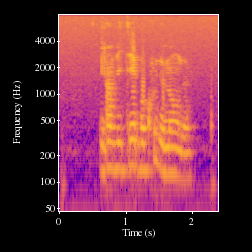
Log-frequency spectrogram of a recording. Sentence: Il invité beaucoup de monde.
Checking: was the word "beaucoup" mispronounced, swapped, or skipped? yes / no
no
